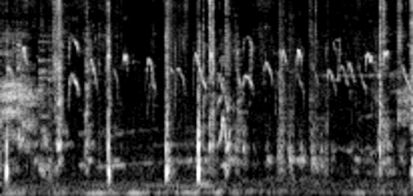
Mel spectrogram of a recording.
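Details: Grey francolin chicks, described as Iranian brown teetar and kept for breeding, give many short arched chirping peeps that overlap, with sharp clicks and taps between them.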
